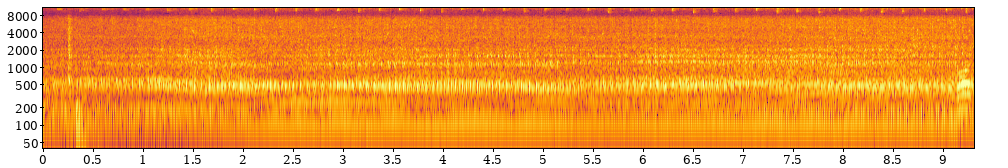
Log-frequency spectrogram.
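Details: Mitsubishi Outlander 2010, 2.0 4B11 petrol, odometer 207 (possibly rolled back), burning 1 L oil per 1000 km: loose uneven knocking rumble at idle plus a whistling roller; worn cylinder four bores suspected; piston slap.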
